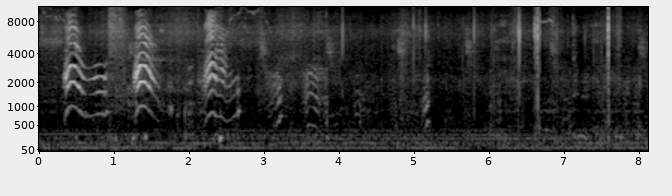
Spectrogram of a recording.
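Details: Indoor recording made while a Belgian Malinois gives birth: four or five shrill, arching whimpers come in quick succession early on, then fade to quiet with faint clicks and a low background hum.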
